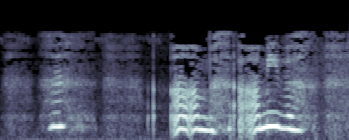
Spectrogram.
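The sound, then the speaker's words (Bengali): A woman pants, out of breath after a walk outside: a few heavy, irregular gasping breaths, some partly voiced and whimpering, with soft breathy pauses between them. “কি হাঁপাচ্ছেন কেন তো?”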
